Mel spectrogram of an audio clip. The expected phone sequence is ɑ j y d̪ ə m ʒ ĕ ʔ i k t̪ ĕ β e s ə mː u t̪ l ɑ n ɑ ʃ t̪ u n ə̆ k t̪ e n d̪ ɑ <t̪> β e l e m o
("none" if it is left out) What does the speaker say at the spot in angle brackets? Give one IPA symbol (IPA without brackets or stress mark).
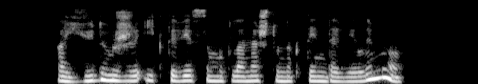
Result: none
